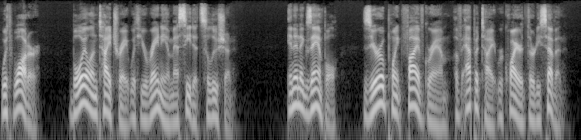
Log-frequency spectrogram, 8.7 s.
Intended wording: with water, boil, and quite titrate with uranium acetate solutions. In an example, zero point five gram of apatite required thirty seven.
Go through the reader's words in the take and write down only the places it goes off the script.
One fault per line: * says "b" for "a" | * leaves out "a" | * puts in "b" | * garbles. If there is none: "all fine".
* leaves out "quite"
* says "solution" for "solutions"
